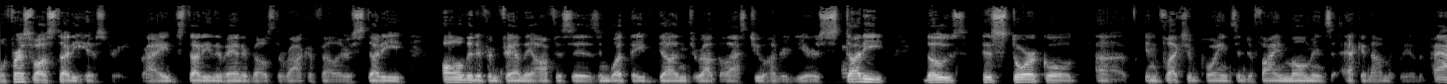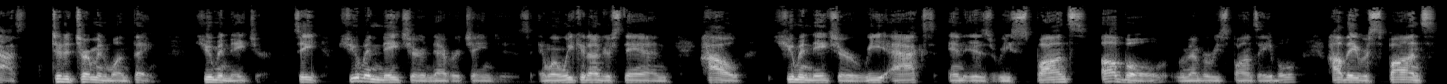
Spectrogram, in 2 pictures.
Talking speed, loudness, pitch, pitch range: 140 wpm, -21 LUFS, 90 Hz, 80-105 Hz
